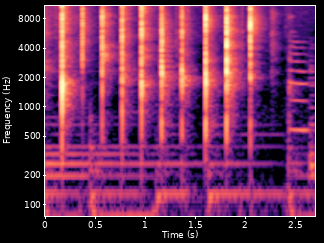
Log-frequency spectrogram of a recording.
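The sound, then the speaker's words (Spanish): A quick run of about ten sharp hand claps in a loose, steady rhythm, crisp, over a quiet sustained music bed, applauding the end of a story. “Un aplauso.”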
